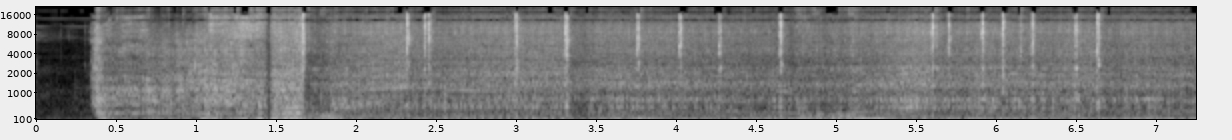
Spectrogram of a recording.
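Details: 1970 Porsche 911, Zenith 40 TIN carburetors, air cleaner top off, valve adjustment about 500 miles earlier: cranks and catches, then idles unevenly and won't hold idle, sharp irregular pops backfiring through the carbs; idle circuits suspected.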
